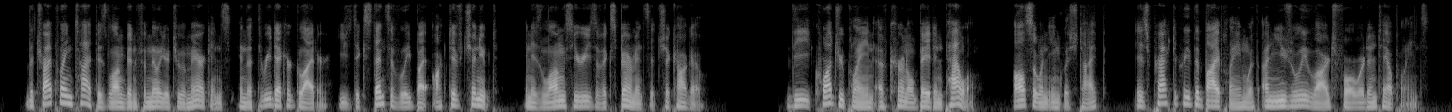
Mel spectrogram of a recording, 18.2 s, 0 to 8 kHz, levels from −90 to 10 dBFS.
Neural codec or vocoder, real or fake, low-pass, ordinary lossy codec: none; real; 7.2 kHz; Opus, 32 kbps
